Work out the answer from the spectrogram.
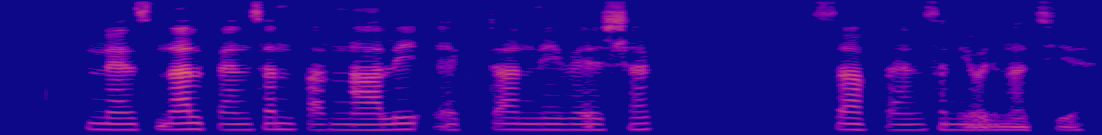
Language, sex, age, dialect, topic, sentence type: Maithili, male, 18-24, Eastern / Thethi, banking, statement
